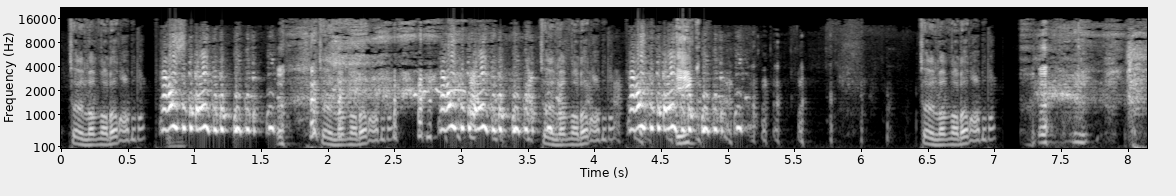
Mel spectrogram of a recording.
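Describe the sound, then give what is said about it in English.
A person loudly imitates a rooster crow, giving a series of about six warbling, wavering calls separated by short pauses. “I like that little rooster noise you make, too, at the end.”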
